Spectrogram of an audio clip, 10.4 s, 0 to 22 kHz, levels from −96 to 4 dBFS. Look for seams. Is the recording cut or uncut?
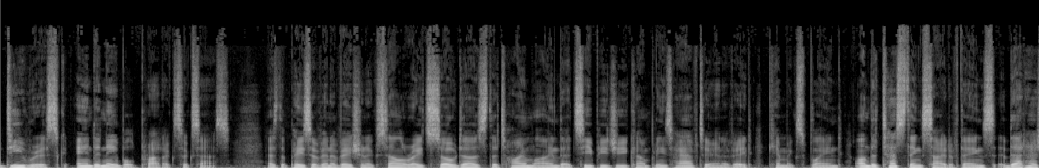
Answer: cut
